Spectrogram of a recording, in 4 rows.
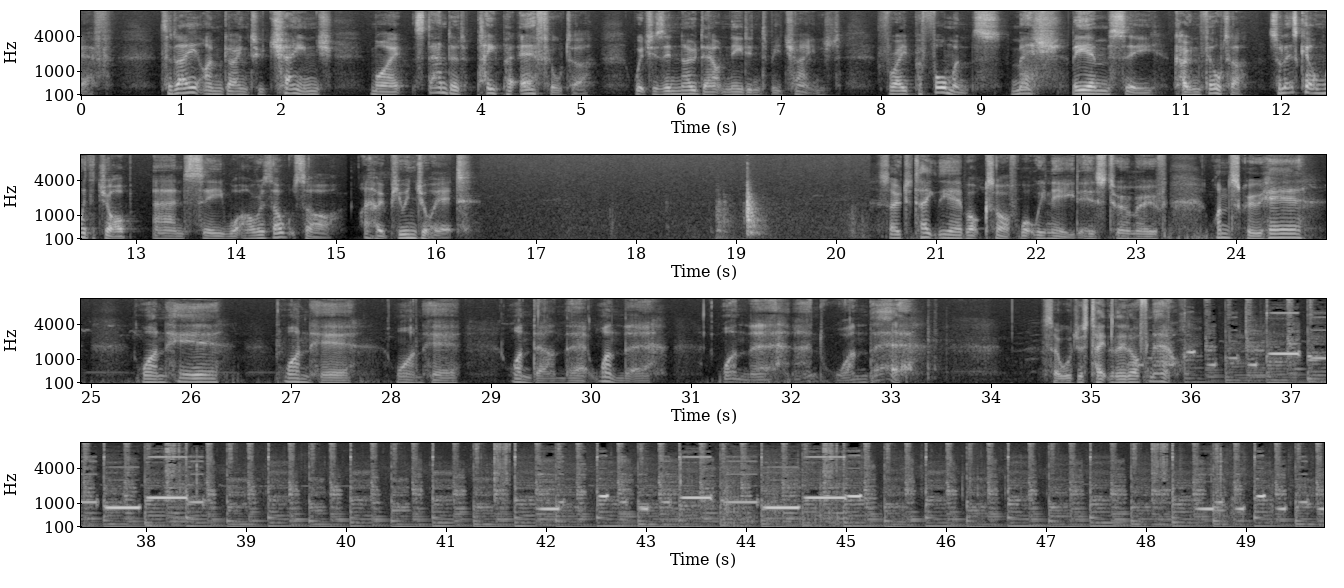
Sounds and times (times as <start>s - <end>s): Speech: 0.0s - 16.4s, 20.4s - 24.8s, 25.4s - 33.3s, 34.2s - 36.0s.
